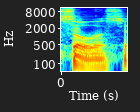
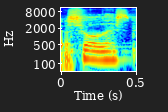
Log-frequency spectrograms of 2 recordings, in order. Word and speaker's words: Solis: So, um why don't you Sol is pronounced Solless, right? Solless. Solless.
